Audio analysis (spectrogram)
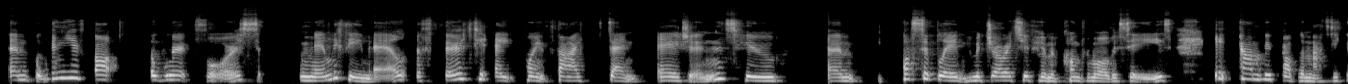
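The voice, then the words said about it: British accent, Queen's English. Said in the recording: “I've got an accent because I'm from the UK. So, but I do speak the Queen's English”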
